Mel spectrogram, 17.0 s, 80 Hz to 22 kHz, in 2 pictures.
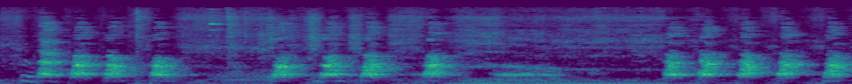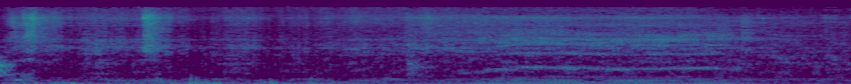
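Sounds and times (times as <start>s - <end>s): dog barking: 0.3s - 2.0s, 2.6s - 5.7s, 6.6s - 8.8s.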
